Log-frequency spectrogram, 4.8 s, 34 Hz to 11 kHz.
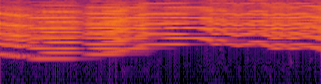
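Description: Casio MT-520 keyboard playing its pipe organ voice through its built-in speaker: a slow line of held, overlapping notes that steps down, climbs, and falls again.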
